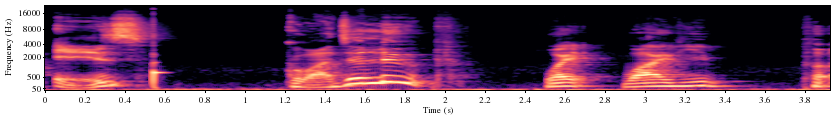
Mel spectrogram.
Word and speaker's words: Guadeloupe: This is how you say Guadeloupe in French.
